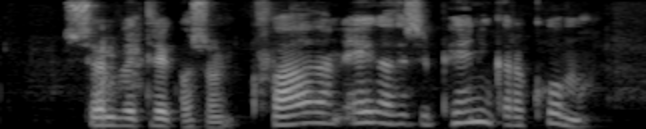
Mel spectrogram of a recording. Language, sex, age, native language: Icelandic, female, 40-49, Icelandic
